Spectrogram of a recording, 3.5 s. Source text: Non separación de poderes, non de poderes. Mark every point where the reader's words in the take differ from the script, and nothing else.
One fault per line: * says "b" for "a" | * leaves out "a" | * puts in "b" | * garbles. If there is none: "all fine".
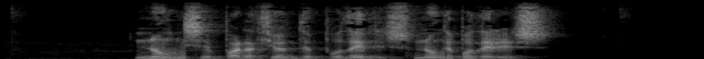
all fine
